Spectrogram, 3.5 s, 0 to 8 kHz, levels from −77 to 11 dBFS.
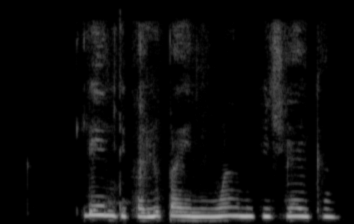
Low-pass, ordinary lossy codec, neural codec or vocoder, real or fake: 7.2 kHz; AAC, 32 kbps; autoencoder, 48 kHz, 128 numbers a frame, DAC-VAE, trained on Japanese speech; fake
